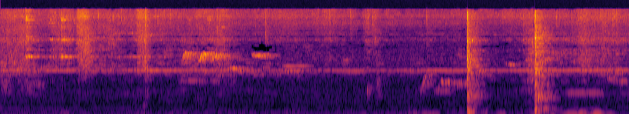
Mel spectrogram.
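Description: Electric-motor-driven feed mixer running with a steady low hum and a thin high whine while it discharges mixed feed. Near the end, two sharp knocks less than a second apart stand out as the loudest sounds.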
